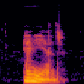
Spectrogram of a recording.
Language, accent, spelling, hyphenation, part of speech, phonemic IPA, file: English, Southern England, ennead, en‧ne‧ad, noun, /ˈɛnɪad/, LL-Q1860 (eng)-ennead.wav
- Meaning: 1. The number nine 2. Any grouping or system containing nine objects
